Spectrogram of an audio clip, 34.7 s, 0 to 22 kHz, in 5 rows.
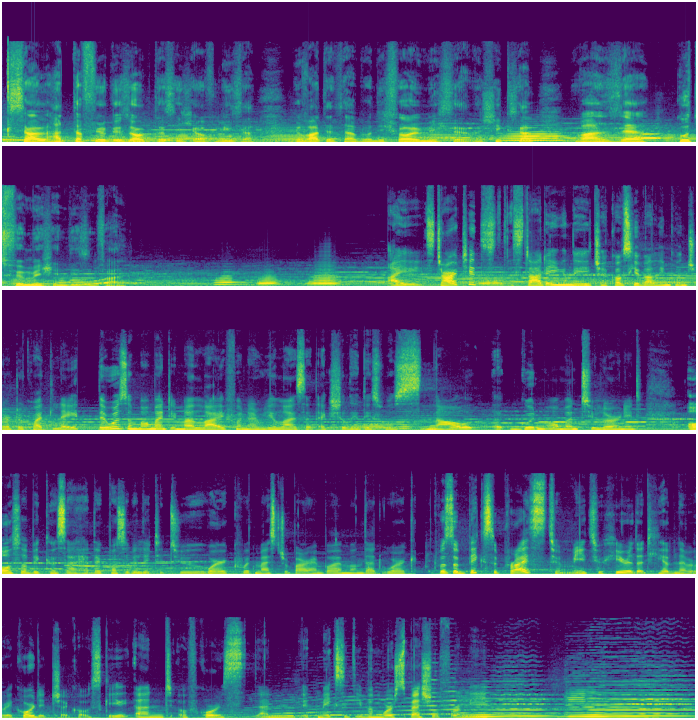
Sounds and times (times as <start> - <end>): Speech: 0.0 - 8.2, 10.8 - 32.6.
